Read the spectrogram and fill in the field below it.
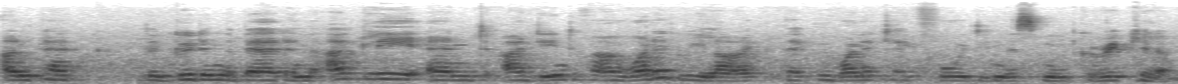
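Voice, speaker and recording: There is noticeable background noise. A woman talks at a fairly quick pace. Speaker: professor. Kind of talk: seminar presentation. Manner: fast.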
